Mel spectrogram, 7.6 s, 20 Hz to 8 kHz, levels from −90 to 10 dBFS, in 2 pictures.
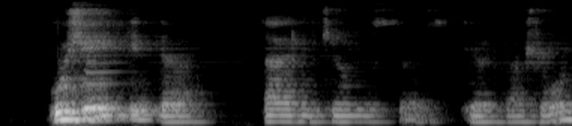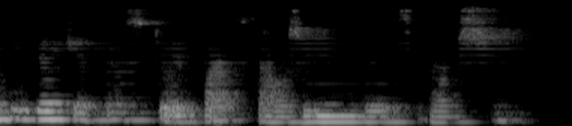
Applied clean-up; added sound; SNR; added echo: neural mask model DeepFilterNet 3.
